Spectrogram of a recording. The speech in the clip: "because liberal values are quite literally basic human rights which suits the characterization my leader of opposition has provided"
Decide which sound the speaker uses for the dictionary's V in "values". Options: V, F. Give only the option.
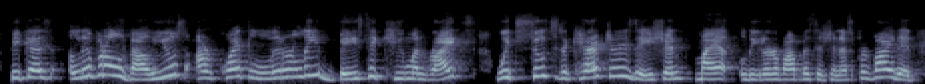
V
